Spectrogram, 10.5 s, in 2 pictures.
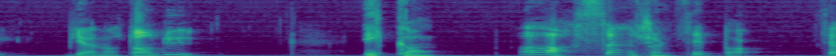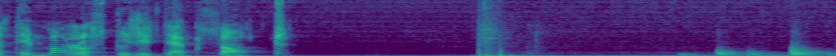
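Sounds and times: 
speech: 0.0s - 1.4s, 2.3s - 7.1s
knocking on a door: 9.4s - 10.4s.

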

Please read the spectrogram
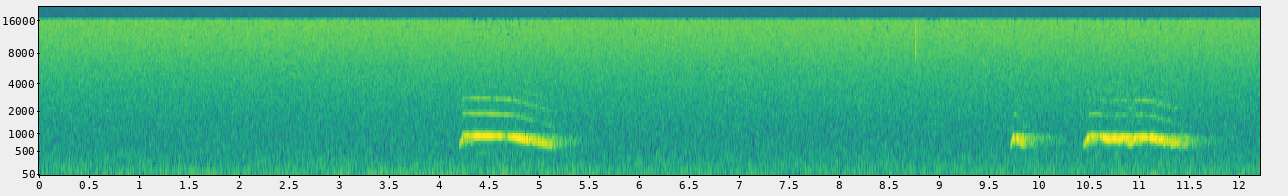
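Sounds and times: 
owl hooting: 4.2s - 5.4s, 9.7s - 11.8s.

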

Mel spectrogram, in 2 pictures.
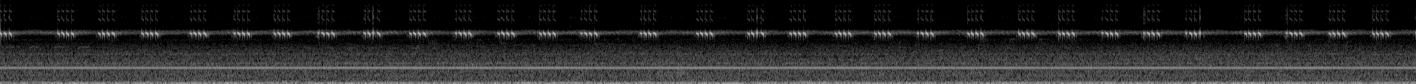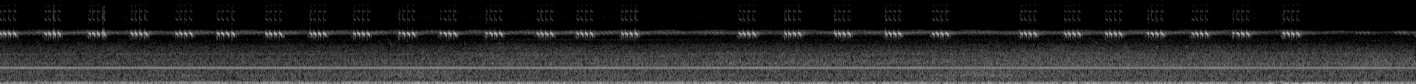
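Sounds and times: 
insect calling with pulsed chirps: 0.0s - 23.7s, 24.4s - 27.3s
steady mechanical hum: 0.0s - 28.3s.

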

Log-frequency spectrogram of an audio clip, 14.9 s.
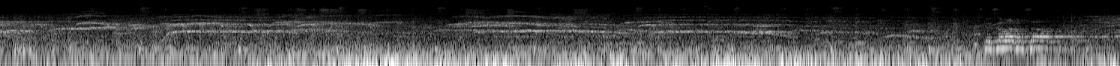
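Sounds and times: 
children shouting and screaming at the Le Tourbillon ride, Troyes March fair: 0.0s - 14.9s
dense steady rumble: 0.0s - 14.9s.

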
